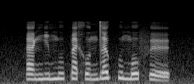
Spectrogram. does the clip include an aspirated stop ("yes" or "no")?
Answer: no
